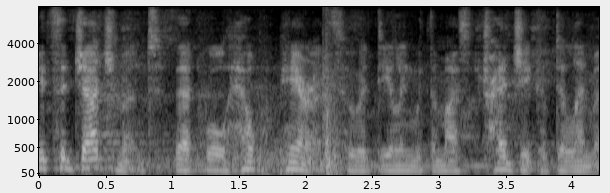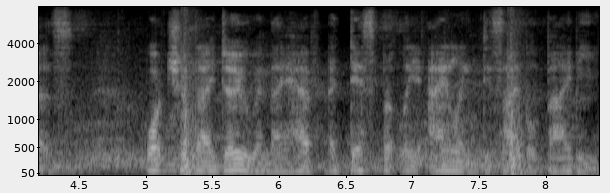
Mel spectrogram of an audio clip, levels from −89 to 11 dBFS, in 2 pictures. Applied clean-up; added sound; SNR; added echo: none; Sliding door; 10 dB; reverberation time 2.0 s.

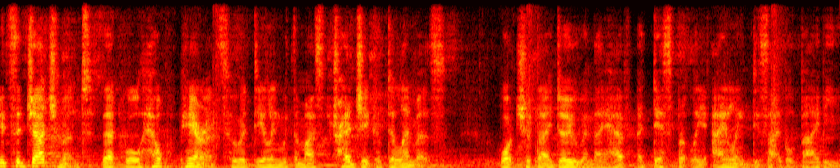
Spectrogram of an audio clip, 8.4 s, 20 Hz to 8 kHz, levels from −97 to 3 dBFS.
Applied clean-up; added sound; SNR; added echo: neural separator model SepFormer DNS4.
